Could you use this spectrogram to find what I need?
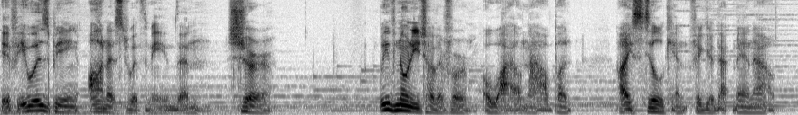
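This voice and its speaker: With clear music in the background, a man performs a raspy put-on character voice at a very deep, low pitch and a fairly slow pace. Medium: game stream. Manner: dry, self-assured.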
